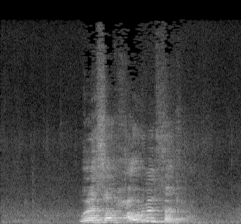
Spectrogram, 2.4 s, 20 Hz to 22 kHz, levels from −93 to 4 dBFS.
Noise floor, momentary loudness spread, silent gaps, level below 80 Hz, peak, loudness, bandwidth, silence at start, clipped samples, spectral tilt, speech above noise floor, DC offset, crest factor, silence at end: -42 dBFS; 11 LU; none; -66 dBFS; 0 dBFS; -15 LUFS; 19.5 kHz; 0.8 s; under 0.1%; -3.5 dB/octave; 28 dB; under 0.1%; 18 dB; 0.4 s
